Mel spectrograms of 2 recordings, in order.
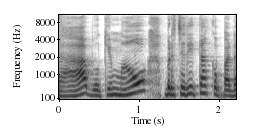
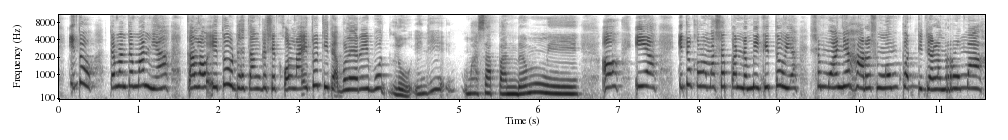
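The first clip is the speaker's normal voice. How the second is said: much higher, fast chattering puppet voice; excited puppet; 13 semitones higher, faster than usual. Acted. Puppet lecturing classmates about pandemic rules, high and fast. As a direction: rattle off the rules as an eager puppet.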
